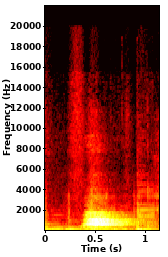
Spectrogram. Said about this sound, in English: Sorry for the background noise of my dog barking.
